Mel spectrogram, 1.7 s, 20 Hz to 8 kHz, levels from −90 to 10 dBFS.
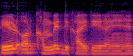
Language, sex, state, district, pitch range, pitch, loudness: Hindi, male, Uttar Pradesh, Jalaun, 105-135 Hz, 110 Hz, -23 LUFS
